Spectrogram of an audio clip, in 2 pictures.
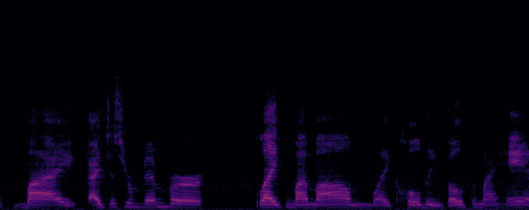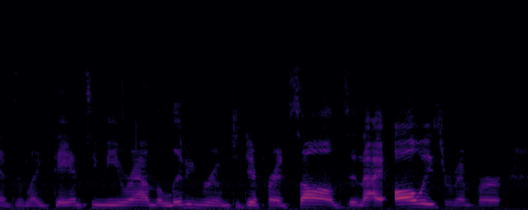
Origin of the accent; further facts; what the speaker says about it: Kansas City, Missouri, United States; I grew up in Kansas City, and, you know, they at one time had like dozens upon dozens of record stores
